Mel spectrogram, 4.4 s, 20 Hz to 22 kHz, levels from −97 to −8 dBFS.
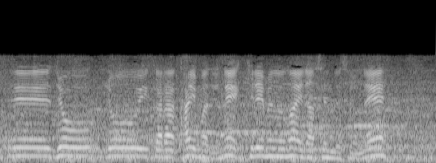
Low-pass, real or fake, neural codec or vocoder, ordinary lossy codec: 5.4 kHz; real; none; none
